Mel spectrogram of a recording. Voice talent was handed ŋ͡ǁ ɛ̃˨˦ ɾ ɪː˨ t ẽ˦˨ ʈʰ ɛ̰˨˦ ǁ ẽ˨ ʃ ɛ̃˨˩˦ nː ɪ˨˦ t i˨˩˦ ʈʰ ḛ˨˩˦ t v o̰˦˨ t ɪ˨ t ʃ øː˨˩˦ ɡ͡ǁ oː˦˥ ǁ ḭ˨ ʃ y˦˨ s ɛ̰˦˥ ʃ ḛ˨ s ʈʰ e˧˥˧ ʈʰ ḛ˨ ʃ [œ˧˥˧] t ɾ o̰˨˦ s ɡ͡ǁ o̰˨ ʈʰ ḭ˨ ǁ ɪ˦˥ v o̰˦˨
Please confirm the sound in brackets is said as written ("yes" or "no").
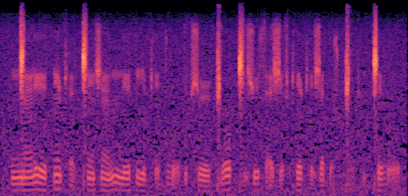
no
